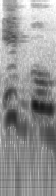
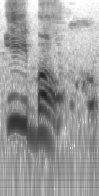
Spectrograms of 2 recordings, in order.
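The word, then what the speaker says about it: Igbo: you know the the name got changed the pronunciation of it got changed when the colonizers came over there and now we say igu but it was really Eber or AB something like that it's really ebo like like like the pronunciation right the I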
